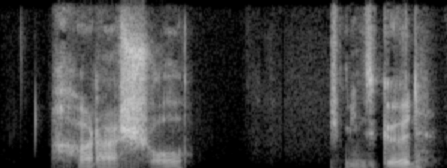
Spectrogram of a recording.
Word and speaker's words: хорошо: So this word, хорошо, is pronounced хорошо. So this O is pronounced as an A.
